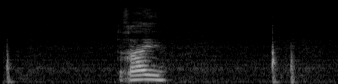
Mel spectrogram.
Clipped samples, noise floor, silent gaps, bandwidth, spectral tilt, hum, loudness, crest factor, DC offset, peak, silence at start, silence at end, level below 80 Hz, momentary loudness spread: under 0.1%; -57 dBFS; none; 16.5 kHz; -6 dB/octave; 60 Hz at -65 dBFS; -28 LUFS; 20 dB; under 0.1%; -12 dBFS; 0.05 s; 0.45 s; -66 dBFS; 22 LU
